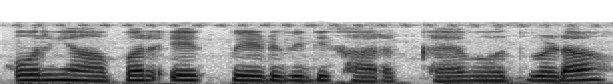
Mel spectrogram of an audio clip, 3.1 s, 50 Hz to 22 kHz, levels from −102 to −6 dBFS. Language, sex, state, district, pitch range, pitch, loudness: Hindi, female, Uttar Pradesh, Saharanpur, 210-235 Hz, 220 Hz, -14 LUFS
